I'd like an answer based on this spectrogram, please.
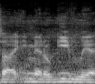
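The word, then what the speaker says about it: Imerovigli: It's Imerogivli, I think is how you pronounce it.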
